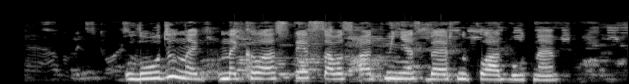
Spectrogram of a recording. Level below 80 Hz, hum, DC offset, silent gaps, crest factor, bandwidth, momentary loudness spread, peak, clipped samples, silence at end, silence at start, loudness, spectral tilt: -58 dBFS; none; under 0.1%; none; 12 dB; 8 kHz; 9 LU; 0 dBFS; under 0.1%; 0 s; 0.75 s; -12 LUFS; -3.5 dB/octave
